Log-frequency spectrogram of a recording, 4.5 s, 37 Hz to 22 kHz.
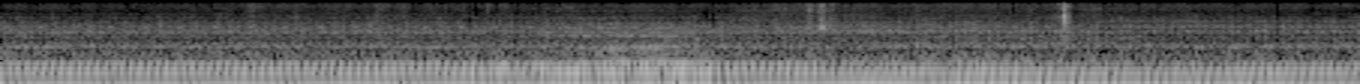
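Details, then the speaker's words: Car starting straight away after reconditioning its failing battery (now resting at 13.1 V; alternator tested at 14 V): smooth, even low rumble settling into a steady idle with no misses; normal idle. "the moment of truth let's start it and yes started straight away"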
